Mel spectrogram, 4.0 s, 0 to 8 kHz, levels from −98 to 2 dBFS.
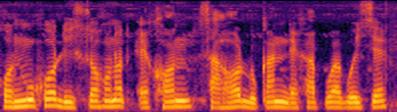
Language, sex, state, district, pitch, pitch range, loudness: Assamese, male, Assam, Sonitpur, 145 Hz, 135-155 Hz, -15 LUFS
